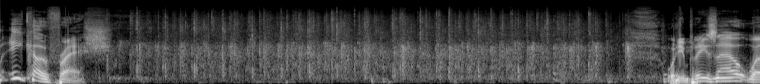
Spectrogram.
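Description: A crowd applauds in a large room.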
